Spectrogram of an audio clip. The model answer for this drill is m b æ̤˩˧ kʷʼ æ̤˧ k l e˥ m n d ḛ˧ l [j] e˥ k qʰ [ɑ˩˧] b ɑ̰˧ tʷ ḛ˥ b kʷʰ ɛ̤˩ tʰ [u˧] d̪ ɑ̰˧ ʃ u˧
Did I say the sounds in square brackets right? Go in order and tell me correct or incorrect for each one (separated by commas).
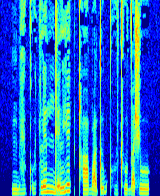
correct, correct, incorrect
